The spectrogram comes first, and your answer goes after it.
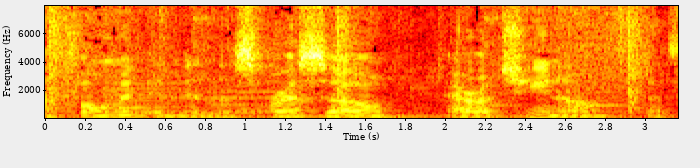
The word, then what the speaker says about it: aeroccino: yeah we're gonna foam it in an espresso aerocino that's how you say it and um okay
